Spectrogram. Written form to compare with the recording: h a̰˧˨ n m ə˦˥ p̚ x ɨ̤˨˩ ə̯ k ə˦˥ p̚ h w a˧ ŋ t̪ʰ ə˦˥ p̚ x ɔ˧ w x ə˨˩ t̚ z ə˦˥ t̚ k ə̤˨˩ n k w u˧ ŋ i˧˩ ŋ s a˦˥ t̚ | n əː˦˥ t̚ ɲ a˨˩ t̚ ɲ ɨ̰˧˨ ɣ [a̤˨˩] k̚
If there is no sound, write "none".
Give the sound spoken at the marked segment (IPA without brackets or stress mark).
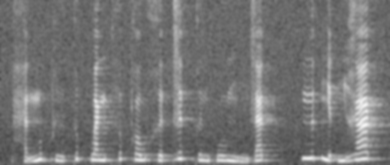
a˦˥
